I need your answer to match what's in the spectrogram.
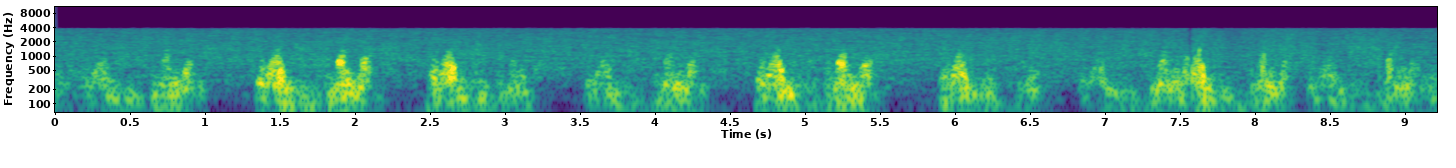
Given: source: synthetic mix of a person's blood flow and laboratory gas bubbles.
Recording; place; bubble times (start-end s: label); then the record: Doppler ultrasound of blood flow; precordium
no bubbles
From the record:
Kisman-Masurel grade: 000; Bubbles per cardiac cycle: 0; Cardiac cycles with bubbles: 0%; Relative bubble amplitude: no bubbles discernible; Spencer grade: 0 (complete lack of bubble signals)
